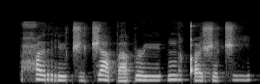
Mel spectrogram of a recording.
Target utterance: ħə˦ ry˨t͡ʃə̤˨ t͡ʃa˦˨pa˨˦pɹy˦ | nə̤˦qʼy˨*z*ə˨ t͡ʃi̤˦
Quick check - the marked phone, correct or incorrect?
incorrect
